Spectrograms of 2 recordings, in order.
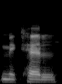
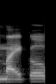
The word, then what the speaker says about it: Mikhail: Hey, wait, who thought it was Mikhail? This is actually my Russian pronunciation of my name. It's Mikhail. And then we got Michael, which is the English pronunciation.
